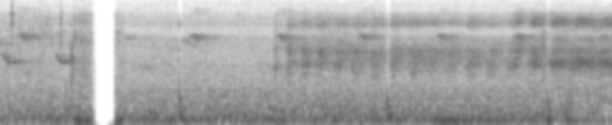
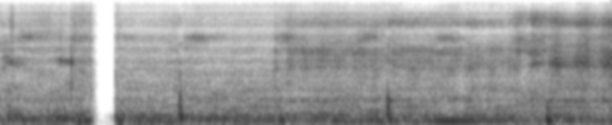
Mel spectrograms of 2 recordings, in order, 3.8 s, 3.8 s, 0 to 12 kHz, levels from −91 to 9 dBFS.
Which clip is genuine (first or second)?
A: first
